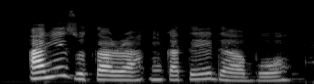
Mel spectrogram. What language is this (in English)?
Igbo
